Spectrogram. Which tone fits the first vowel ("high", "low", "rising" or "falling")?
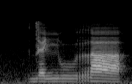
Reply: low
